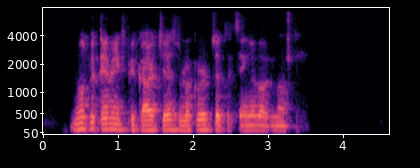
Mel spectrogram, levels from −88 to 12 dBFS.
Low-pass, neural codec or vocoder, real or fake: 7.2 kHz; codec, 16 kHz, 1.1 kbps, Voila-Tokenizer; fake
